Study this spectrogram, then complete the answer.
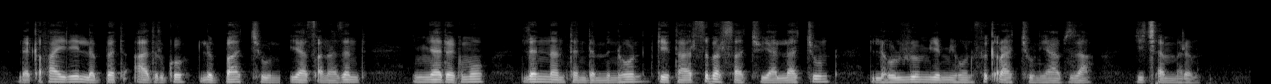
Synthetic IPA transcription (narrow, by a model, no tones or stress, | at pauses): nʔəkʼəfajle̞lːəbːət̪a̰d̪ɾɨɡo̞lɨbːat͡ʃːɛwnjasʼə̰nazənd̪ | ʔɨɲːad̪əɡmo̞ | ləɨnːant̪ʰəɨnd̪əmːɨnːho̞nɡe̞t̪ʰaɨɾsʼbəɾsat͡ʃːɛwjalːat͡ʃːɛwn | ləhulːumjɛmːiho̞nfɨkʼɾat͡ʃːɛwnjaβza | jɪt͡ʃʼɛmːɨɾɨm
